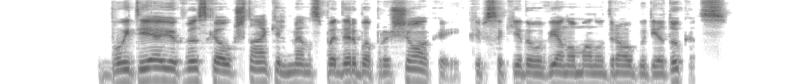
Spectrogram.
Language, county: Lithuanian, Marijampolė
